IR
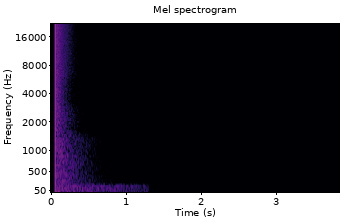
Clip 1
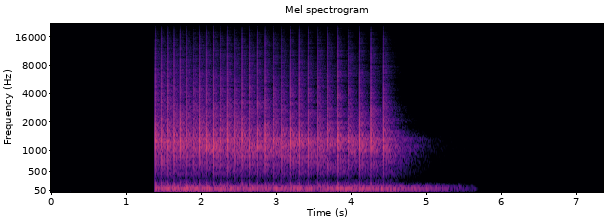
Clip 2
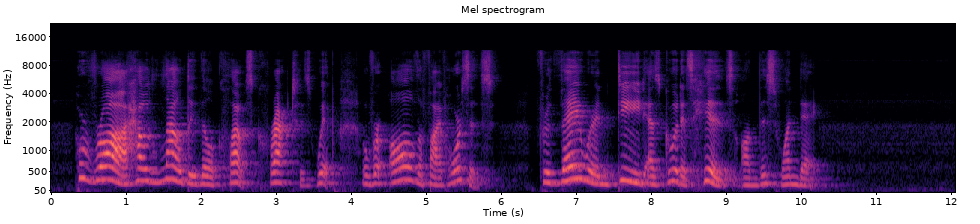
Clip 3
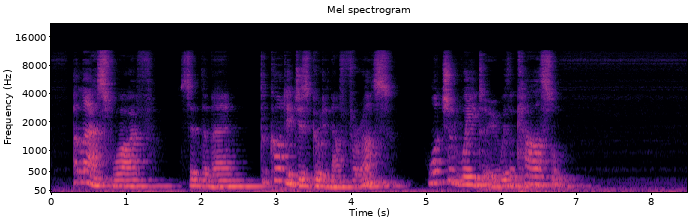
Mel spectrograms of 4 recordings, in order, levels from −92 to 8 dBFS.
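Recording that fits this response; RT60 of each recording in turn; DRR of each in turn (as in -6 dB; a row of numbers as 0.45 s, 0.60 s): 1; 1.1 s, 0.70 s, 0.50 s; 0.5 dB, 7.5 dB, -3.5 dB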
